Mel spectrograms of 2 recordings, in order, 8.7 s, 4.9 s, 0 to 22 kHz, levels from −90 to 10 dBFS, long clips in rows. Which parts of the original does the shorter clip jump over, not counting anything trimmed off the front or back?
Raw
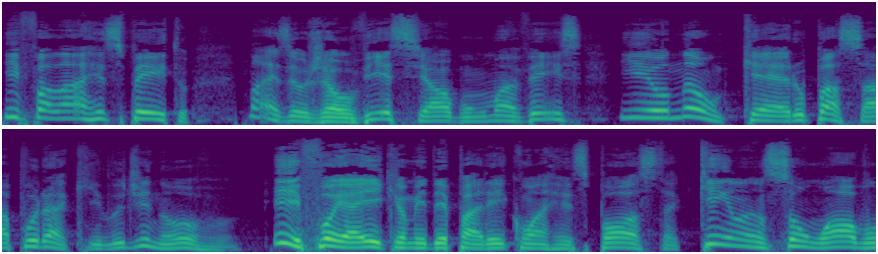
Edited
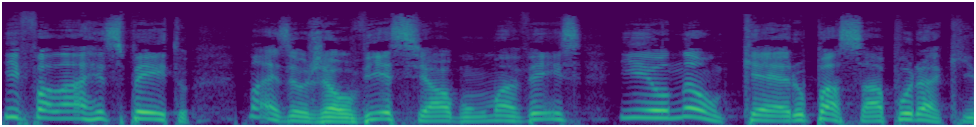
none

